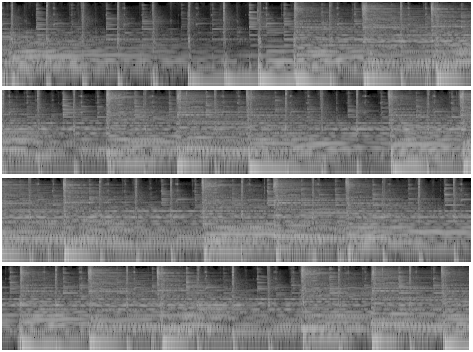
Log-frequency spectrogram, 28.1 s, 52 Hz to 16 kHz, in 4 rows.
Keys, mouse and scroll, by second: 0.4 ctrl+r, 1.5 scroll up 2, 1.7-3.3 shift+middle drag, 3.3 click, 4.7-5.2 drag, 5.8 x, 6.3 alt+click, 6.8 f, 8.6 s, 9.3 middle click, 9.9-10.3 drag, 11.3 right drag, 11.4 click, 11.5-12.4 scroll down 12, 11.7 middle click, 12.4-13.4 shift+middle drag, 13.4 scroll up 2, 13.5 middle drag, 14.2 alt+click, 14.9 alt+shift+click, 15.3-16.3 middle drag, 16.3-17.2 scroll up 2, 16.5 shift+middle click, 17.2 alt+shift+click, 17.5 alt+shift+click, 18.0 alt+shift+click, 18.1 scroll down 1, 18.3-18.7 middle drag, 18.7 scroll down 2, 18.8-19.9 middle drag, 20.0 middle drag, 20.3-21.0 scroll up 3, 21.0 right drag, 21.2 click, 21.4-22.1 scroll down 2, 21.5 middle drag, 22.1-23.1 middle drag, 23.1 ctrl+r, 24.1-24.8 middle drag, 24.8-25.5 scroll up 2, 25.5 ctrl+r, 26.4 scroll down 1, 26.6-27.2 middle drag, 27.2 click, 27.3-27.8 shift+middle drag, 27.8-28.1 scroll up 1.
